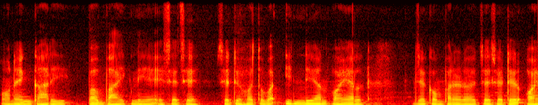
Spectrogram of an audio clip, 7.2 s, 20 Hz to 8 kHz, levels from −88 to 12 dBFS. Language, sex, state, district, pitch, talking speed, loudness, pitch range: Bengali, male, Tripura, West Tripura, 110 Hz, 140 wpm, -19 LUFS, 110-115 Hz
